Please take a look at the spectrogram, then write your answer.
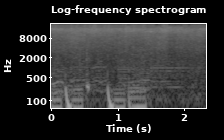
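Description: Steady, close, broadband hiss of a paint spray gun laying a wet coat on a lowrider, continuous throughout with a few faint low mechanical blips underneath.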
